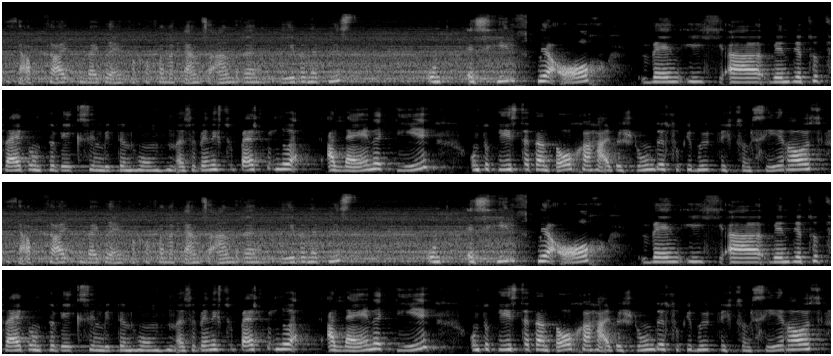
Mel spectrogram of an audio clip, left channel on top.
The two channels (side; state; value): both; identical; correlation 1.00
